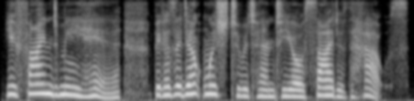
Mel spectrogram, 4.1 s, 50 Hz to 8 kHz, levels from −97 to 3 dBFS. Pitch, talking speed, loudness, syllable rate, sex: 210 Hz, 230 wpm, -18 LUFS, 5.7 syllables/s, female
